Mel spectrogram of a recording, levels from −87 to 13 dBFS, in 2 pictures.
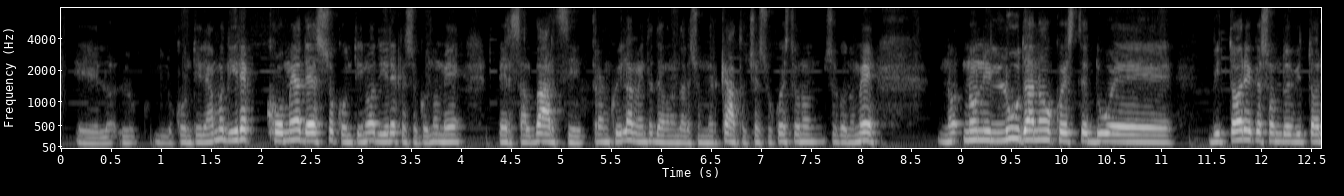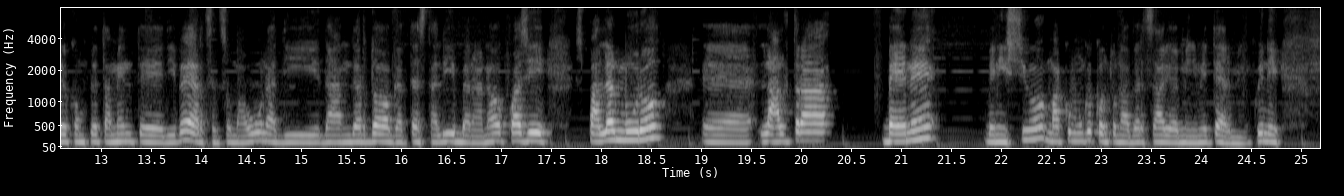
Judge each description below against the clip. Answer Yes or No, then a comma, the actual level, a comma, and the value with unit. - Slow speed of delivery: No, average, 155 wpm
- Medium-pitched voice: Yes, medium, 155 Hz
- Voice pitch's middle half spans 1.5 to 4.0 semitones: Yes, average, 3.4 semitones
